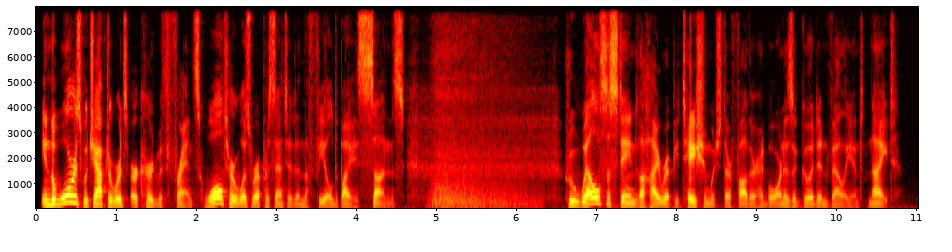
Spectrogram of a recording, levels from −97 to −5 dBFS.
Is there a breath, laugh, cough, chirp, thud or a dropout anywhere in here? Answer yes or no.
yes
